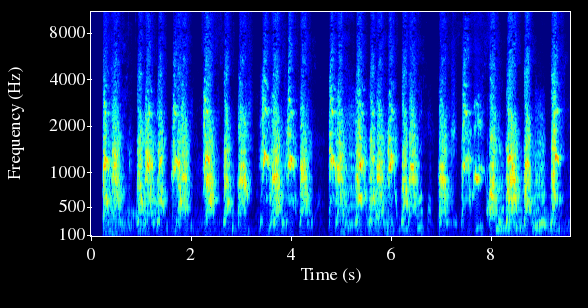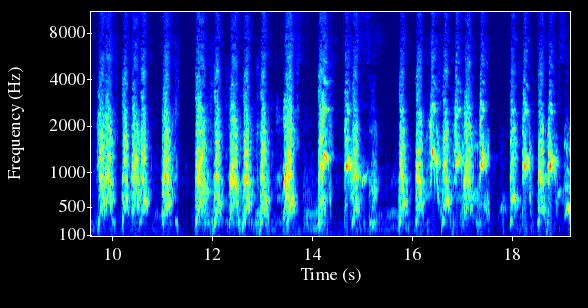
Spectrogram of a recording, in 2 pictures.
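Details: Three Jack Russell Terriers confronting a snake bark in a rapid, relentless volley of sharp, high barks, several overlapping, with hardly a pause across the whole stretch.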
